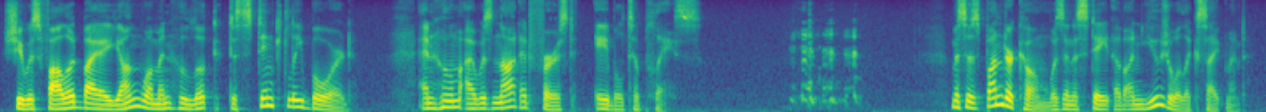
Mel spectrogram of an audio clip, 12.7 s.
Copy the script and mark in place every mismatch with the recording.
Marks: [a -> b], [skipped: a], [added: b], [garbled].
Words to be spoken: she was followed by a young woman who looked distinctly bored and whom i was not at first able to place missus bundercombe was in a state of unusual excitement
she was followed by a young woman who looked distinctly bored and whom i was not at first able to place missus bundercombe was in a state of unusual excitement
